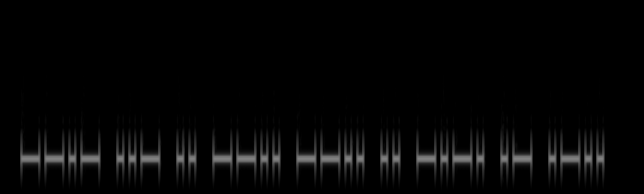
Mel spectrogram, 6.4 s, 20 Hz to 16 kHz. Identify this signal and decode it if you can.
Morse code, heard as a keyed tone, about 21 wpm, 700 Hz. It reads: QUIZZICAL
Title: Pangram Challenge v2 - 20wpm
